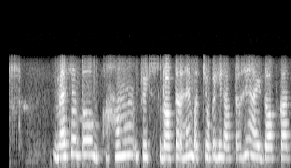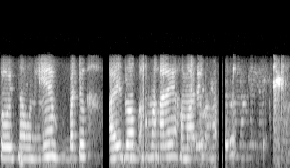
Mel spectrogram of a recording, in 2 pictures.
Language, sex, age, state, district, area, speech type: Hindi, female, 30-45, Uttar Pradesh, Sitapur, rural, conversation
